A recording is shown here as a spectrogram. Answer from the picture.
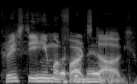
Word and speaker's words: Kristi himmelfartsdag: Kristi Himmelfartsdag, which is Ascension Day.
